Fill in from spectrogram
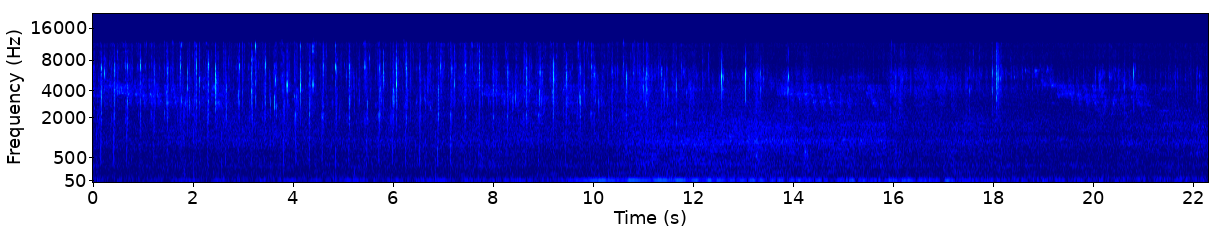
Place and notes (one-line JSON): {"title": "Purkyňova, Hodonín, Česko - Cat drinks watter", "date": "2020-04-18 12:31:00", "latitude": "48.86", "longitude": "17.14", "altitude": "175", "timezone": "Europe/Prague"}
